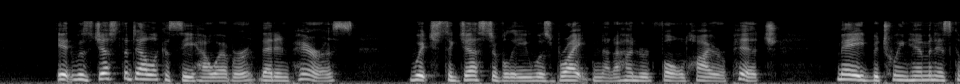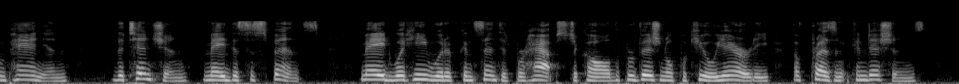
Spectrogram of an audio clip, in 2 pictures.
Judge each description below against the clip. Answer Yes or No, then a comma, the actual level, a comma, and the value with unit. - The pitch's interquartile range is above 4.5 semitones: No, average, 3.7 semitones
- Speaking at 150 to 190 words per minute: No, average, 140 wpm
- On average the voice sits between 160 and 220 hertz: Yes, high, 190 Hz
